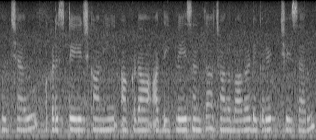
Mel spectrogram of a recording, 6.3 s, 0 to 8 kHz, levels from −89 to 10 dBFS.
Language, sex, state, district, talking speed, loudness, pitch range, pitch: Telugu, female, Andhra Pradesh, Annamaya, 105 wpm, -16 LUFS, 225-230 Hz, 225 Hz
